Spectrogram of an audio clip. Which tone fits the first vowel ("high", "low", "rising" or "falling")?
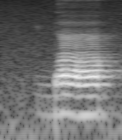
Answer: low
